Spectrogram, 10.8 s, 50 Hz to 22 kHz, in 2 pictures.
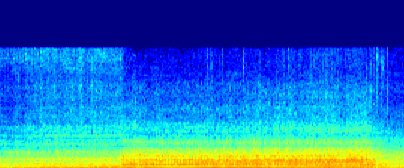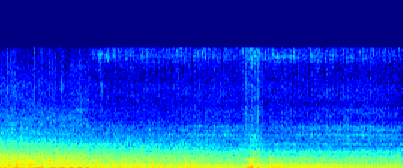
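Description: Mercedes-AMG C63 S twin-turbo V8 with Akrapovič exhaust, in sport mode, pulling hard. About a second and a half in it gets much louder, and its pitch climbs steadily for about three seconds. Then it cuts off sharply as the throttle is lifted, falls back to a quieter steady running note, and gives a brief thump near the end.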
